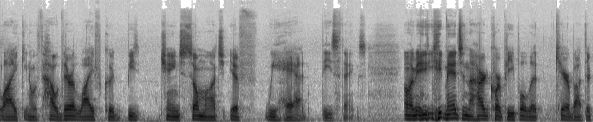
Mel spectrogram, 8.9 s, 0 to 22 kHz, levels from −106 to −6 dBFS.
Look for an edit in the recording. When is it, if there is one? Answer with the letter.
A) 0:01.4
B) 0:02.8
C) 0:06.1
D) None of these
C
